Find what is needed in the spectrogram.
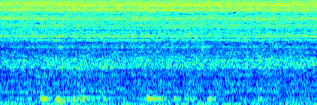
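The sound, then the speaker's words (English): Water runs steadily from a kitchen tap while lettuce is washed in the sink, a faint, even rushing hiss with soft low splashes, and no one speaking. “Nevertheless, it keeps you entertained while I'm washing lettuce.”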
